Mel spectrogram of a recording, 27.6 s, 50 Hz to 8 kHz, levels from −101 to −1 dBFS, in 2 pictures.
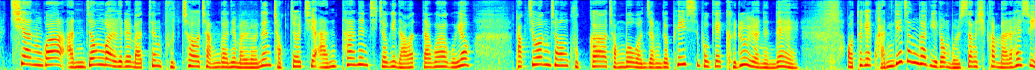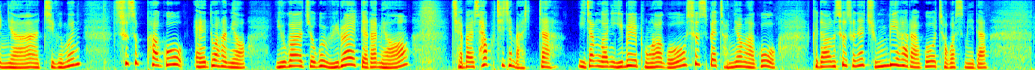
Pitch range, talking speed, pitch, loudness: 185-255 Hz, 300 characters per minute, 210 Hz, -16 LUFS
